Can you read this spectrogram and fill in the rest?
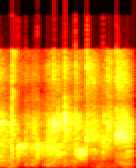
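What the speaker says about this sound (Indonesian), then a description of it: "Oke, tepuk tangan kita semua." A fourth-grade class claps hands together in a classroom. The clapping comes as a short, loud burst of mixed claps lasting just over a second.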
